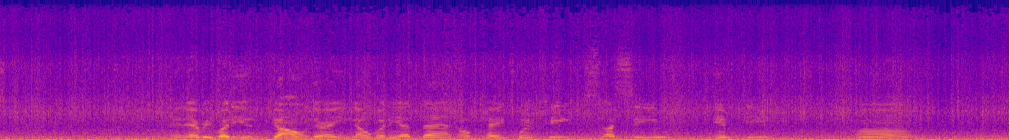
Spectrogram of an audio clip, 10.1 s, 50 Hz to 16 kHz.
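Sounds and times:
heavy rain pouring down: 0.0s - 10.0s
speech: 1.9s - 7.9s, 8.6s - 9.2s
faint harmonic voice-like tone: 8.6s - 9.2s.

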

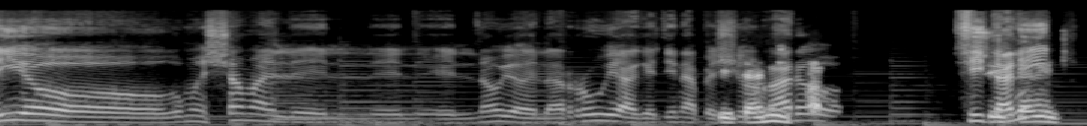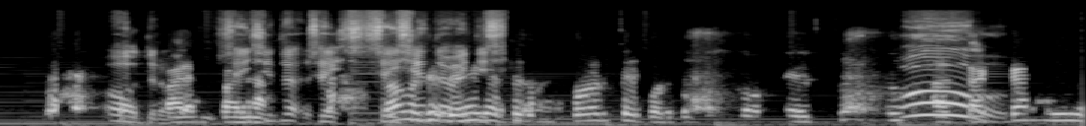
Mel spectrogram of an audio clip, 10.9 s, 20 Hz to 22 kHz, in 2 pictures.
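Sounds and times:
speech: 0.0s - 10.8s
people talking loudly: 4.9s - 10.8s
dog barking at someone at the door: 5.7s - 6.0s, 8.8s - 10.0s.

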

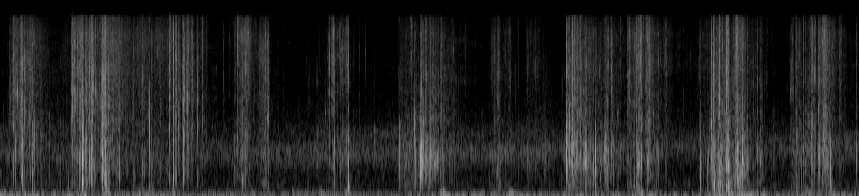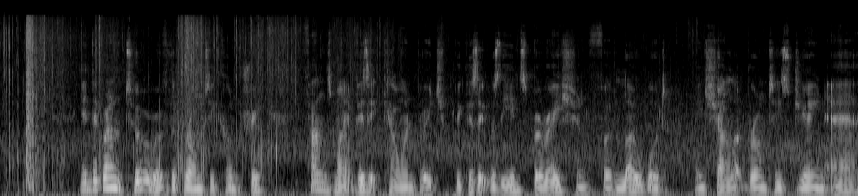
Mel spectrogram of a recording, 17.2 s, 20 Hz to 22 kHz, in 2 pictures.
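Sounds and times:
footsteps crunching over frozen ice in a field after a cold night: 0.0s - 13.6s
speech: 9.4s - 17.1s.

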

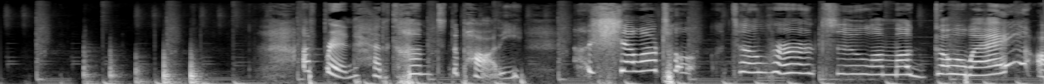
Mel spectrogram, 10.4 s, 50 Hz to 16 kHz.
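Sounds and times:
firm knocks on a wooden door: 0.8s - 2.2s
speech: 3.3s - 10.4s.

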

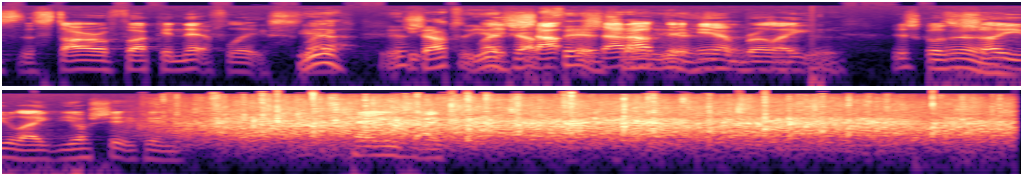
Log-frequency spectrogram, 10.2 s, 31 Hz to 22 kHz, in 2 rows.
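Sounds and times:
speech: 0.0s - 6.3s, 6.9s - 7.6s
applause from many clapping hands: 5.8s - 10.1s.

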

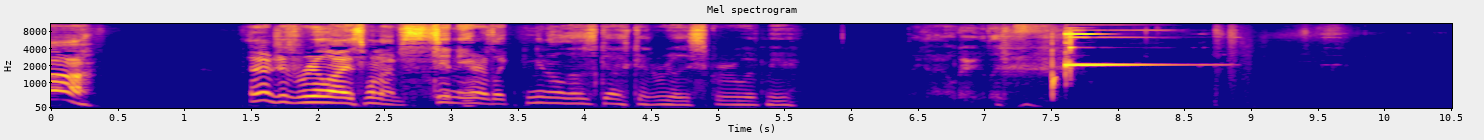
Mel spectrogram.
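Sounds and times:
speech: 0.2s - 0.4s, 1.5s - 5.7s, 7.1s - 7.6s
electronic phone notification ding for a confirmation code: 7.6s - 8.9s.

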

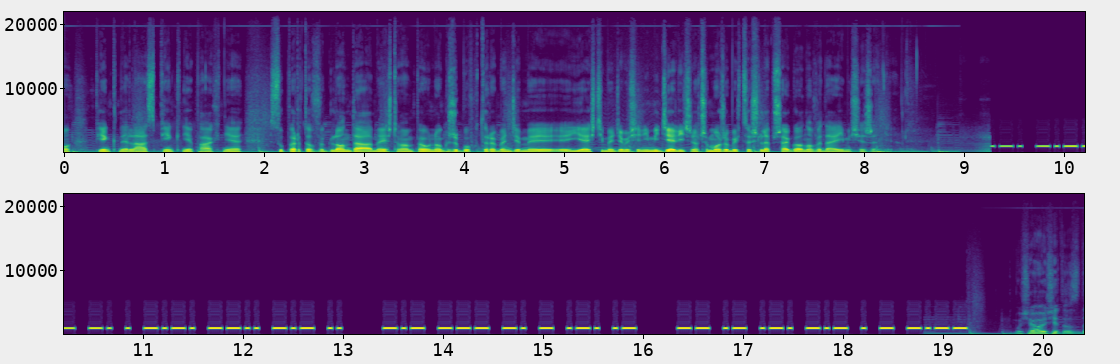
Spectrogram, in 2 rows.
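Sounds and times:
speech: 0.0s - 8.7s, 19.9s - 20.4s
Morse code tone beeping: 9.3s - 19.2s.

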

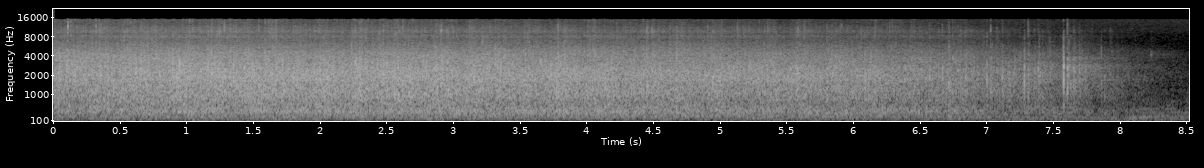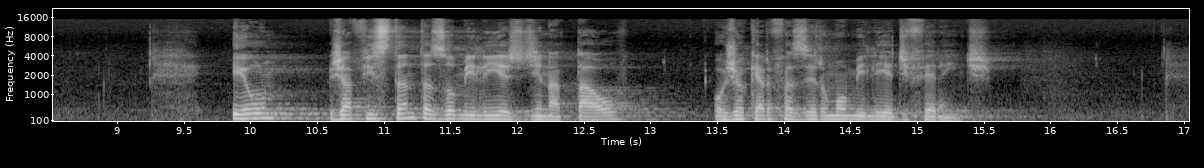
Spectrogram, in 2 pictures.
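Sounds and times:
large audience applauding: 0.0s - 8.2s
speech: 9.9s - 12.9s, 13.5s - 15.6s.

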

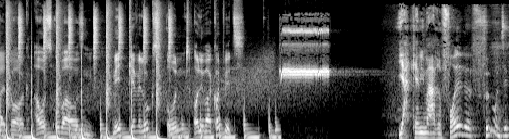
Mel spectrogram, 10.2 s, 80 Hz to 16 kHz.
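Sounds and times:
short low thumps: 0.0s - 5.6s
speech: 0.0s - 5.8s, 8.0s - 10.1s
sharp referee-style whistle blast: 5.6s - 7.6s.

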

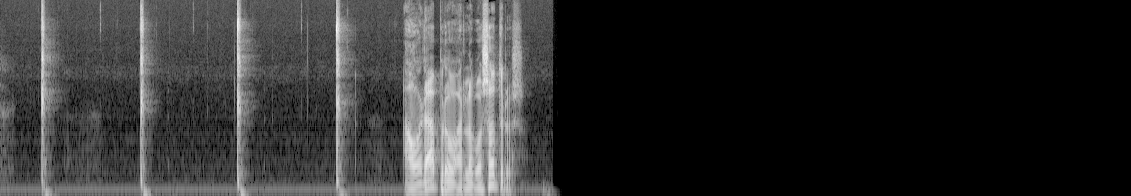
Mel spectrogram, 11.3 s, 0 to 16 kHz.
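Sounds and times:
beatbox K tongue clicks on the back palate imitating a snare drum: 3.4s - 3.6s
speech: 4.0s - 5.4s.

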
